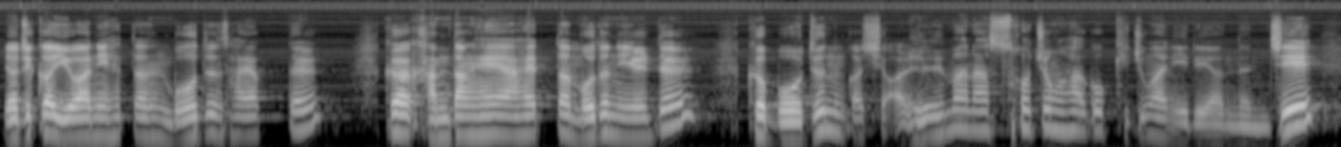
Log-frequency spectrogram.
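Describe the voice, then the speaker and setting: A man's voice: fairly high pitch, vocal fry, fairly bright tone. A middle-aged male pastor from Korea preaching a sermon in a folksy storytelling way, acting out little scenes. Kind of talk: expository sermon.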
